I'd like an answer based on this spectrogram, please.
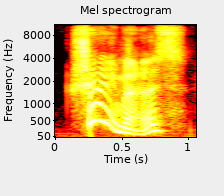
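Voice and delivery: high called-out name; Lupin. A narrator's reading. Teacher summoning Seamus forward, calling out. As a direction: call the pupil's name out. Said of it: "rief Professor Lupin".

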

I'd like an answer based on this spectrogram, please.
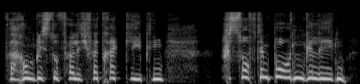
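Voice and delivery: high, loud motherly voice; frantic high-pitched mother; fussing, alarmed mother. Acted. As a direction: fuss loudly over your darling son.

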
